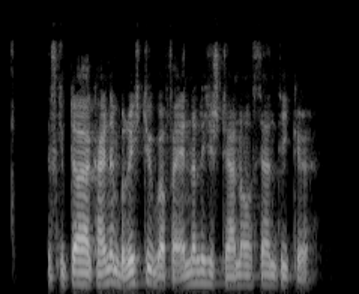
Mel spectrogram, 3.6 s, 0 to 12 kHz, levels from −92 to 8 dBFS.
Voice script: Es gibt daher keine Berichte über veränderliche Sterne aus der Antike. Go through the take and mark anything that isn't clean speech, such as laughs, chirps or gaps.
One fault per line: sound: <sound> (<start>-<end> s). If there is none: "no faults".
no faults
